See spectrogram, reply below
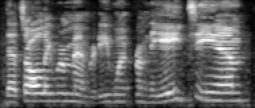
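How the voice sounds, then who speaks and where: A woman's voice: mid-range voice, fairly even intonation, a little fast, bright, forceful tone, low-quality recording. A woman from the United States co-hosting a casual chat, laughing often and reading a story aloud with comments. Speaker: co-host.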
